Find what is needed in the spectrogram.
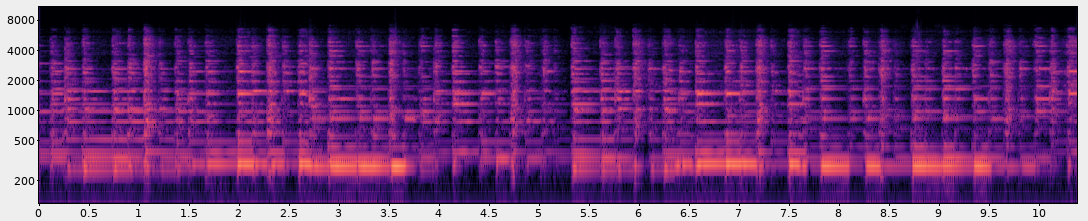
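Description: Ukulele strummed in a steady rhythm, playing the instrumental intro of a song with the chords changing every second or two.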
